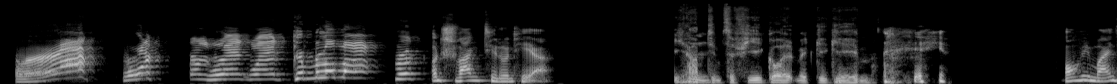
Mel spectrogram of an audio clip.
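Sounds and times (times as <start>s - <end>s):
voice imitating a frog-like Bullywug creature croaking: 0.0s - 4.4s
speech: 0.2s - 0.5s, 1.3s - 5.6s, 6.8s - 9.4s, 10.6s - 11.1s
laughter: 8.7s - 9.5s.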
